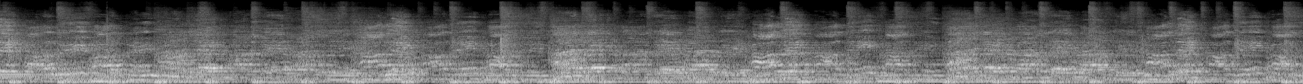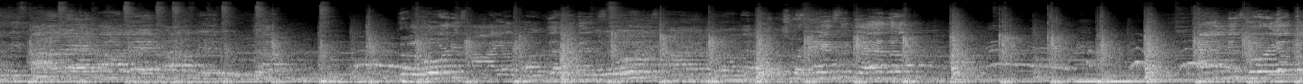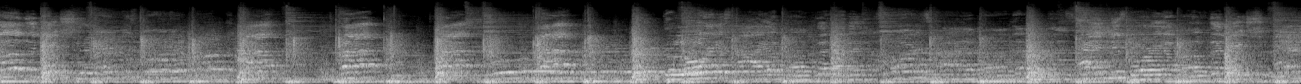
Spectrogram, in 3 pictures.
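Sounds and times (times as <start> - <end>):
drums and tambourine beat: 0.0 - 39.0
gospel band playing: 0.0 - 39.0
voices singing: 0.0 - 39.0.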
